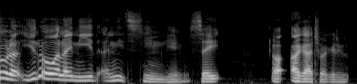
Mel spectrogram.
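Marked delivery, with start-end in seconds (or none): none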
